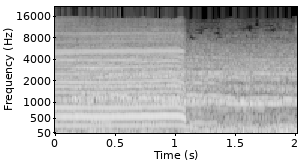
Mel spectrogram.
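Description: A man's voice drawing out one long, steady call, the name "Z", which cuts off a little after a second in; fainter background sound follows.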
